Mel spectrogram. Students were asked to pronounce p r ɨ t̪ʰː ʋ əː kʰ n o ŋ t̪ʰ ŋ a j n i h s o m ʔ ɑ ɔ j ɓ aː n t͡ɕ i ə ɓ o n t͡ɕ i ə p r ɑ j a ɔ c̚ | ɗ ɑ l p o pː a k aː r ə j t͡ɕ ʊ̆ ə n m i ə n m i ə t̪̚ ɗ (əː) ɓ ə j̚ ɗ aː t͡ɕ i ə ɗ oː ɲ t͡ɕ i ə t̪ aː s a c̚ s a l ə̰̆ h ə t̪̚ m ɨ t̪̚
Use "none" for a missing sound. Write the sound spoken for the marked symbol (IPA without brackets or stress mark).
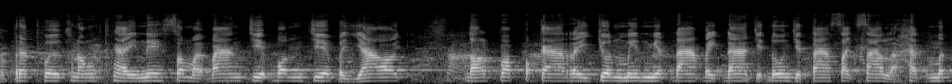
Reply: aː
